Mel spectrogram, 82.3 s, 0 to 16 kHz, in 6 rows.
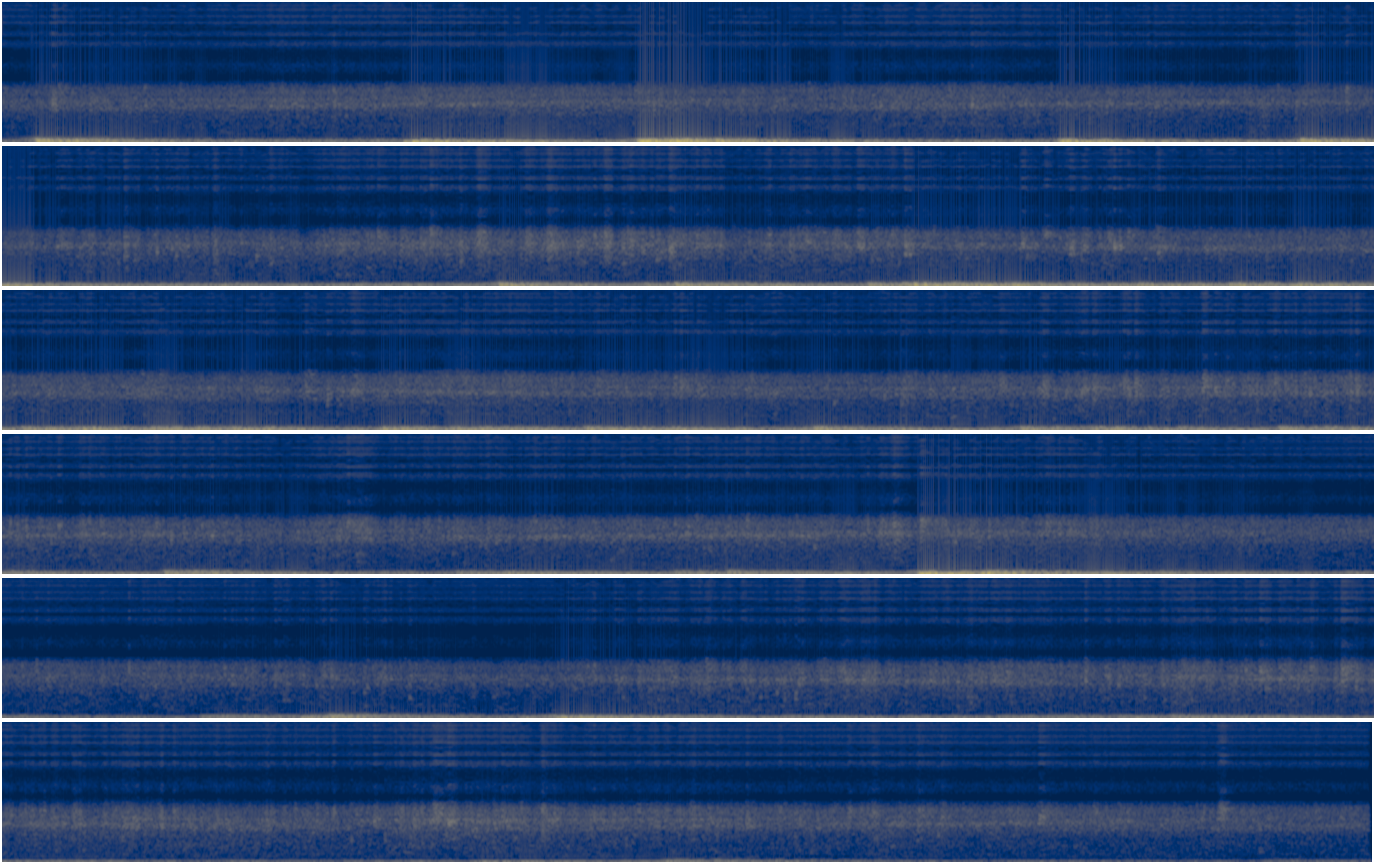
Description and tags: Ambient level / location sound 2
Level sound, ambient.
level, ambiance, experimental, evolving, disgusting, drone, pad, disgust, scary, sinister, location, nature, dying, light, background, stalker, background-sound, fear, haunted, ambient, anxious, horror, atmos, creepy, loading, soundscape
